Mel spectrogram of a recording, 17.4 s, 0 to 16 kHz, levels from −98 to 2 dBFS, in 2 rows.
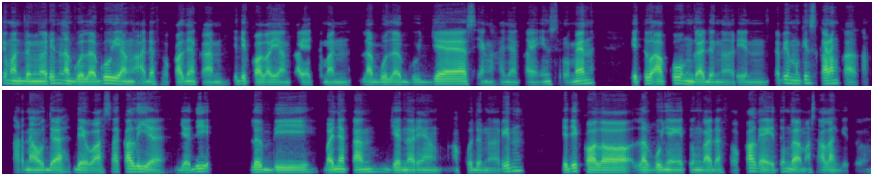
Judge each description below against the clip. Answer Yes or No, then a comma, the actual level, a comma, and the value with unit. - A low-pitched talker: Yes, low, 100 Hz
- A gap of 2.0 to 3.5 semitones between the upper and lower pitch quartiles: Yes, average, 2.8 semitones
